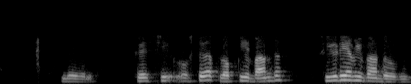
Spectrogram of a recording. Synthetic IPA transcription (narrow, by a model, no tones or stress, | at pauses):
d̪eːl | pʰesiʊst̪eːəplɔːpːĩːbə̃nd̪ | siːɽjãːbĩːbə̃nd̪ɦoːɡiː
